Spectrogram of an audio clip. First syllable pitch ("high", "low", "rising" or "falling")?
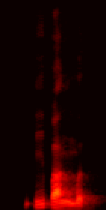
rising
